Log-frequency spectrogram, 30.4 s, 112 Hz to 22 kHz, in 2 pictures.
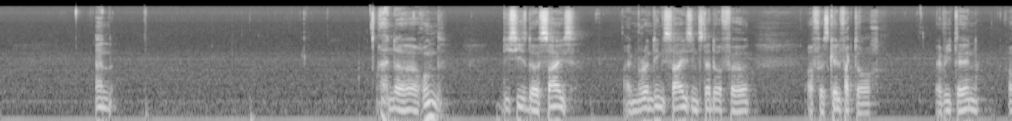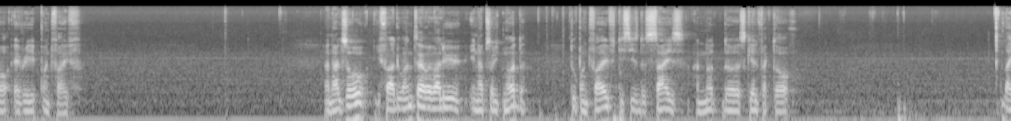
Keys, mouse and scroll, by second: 23.3 KP_2, 23.5 KP_Decimal, 23.8 KP_5, 28.6 Escape.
